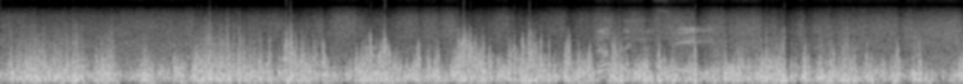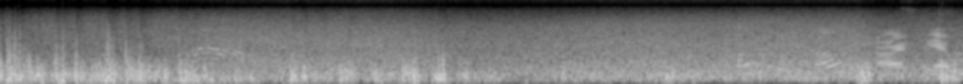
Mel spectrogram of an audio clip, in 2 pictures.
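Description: Ocean waves crash and roar against rocks below.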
